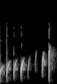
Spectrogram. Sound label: Bowling ball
